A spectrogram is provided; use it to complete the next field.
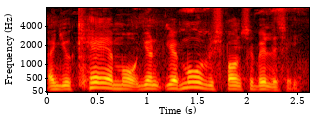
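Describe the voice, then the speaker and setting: Through noticeable background noise, a man speaks at medium pitch with very wide pitch swings. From London, England. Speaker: men's shed member. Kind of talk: casual interview chat. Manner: warm, chatty, happy.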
